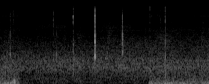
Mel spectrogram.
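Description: Faint outdoor background with a handful of short, sharp ticks at irregular intervals. A low rumble comes up near the end.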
